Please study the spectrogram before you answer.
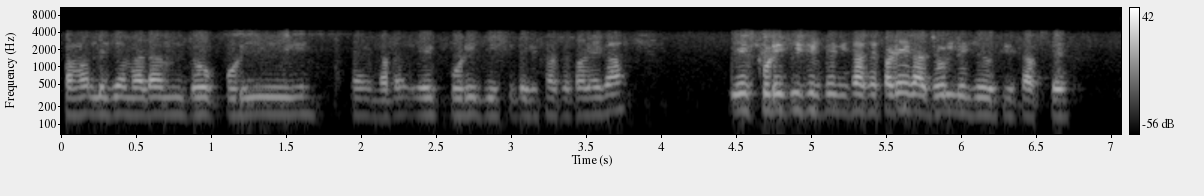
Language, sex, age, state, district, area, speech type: Hindi, male, 30-45, Uttar Pradesh, Bhadohi, rural, conversation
